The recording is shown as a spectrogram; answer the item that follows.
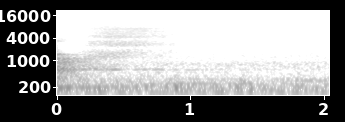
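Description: A woman breathing in softly, an airy breath that fades out after about a second, followed by near silence.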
